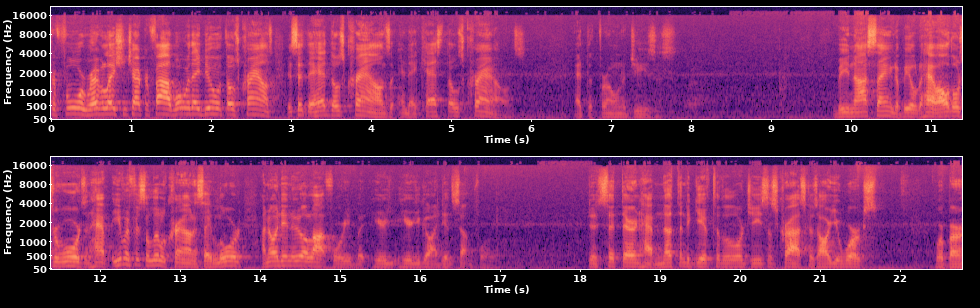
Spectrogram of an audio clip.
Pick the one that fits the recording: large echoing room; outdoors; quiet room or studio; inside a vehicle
large echoing room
